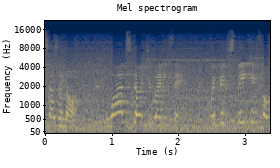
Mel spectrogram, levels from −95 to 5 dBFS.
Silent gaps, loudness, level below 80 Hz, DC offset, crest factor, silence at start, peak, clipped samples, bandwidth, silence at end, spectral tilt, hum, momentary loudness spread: none; -21 LUFS; -40 dBFS; under 0.1%; 16 dB; 0 s; -4 dBFS; under 0.1%; 14 kHz; 0 s; -5 dB/octave; none; 7 LU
